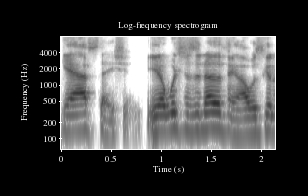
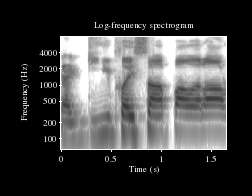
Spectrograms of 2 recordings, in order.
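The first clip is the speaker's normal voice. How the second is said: mock tone dripping with heavy sarcasm. Retelling how someone questioned playing softball: imitating a sarcastic question. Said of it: "Real sarcastic".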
